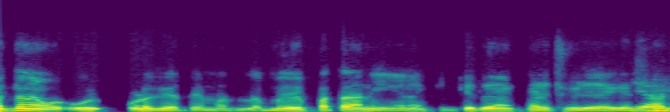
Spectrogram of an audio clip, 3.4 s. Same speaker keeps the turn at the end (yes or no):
no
